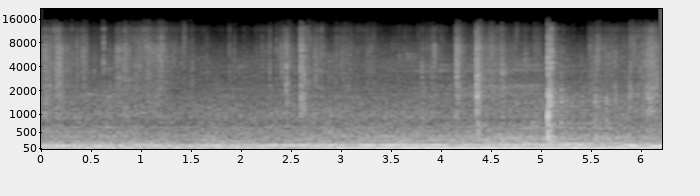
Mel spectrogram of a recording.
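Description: A steady low rumble that grows louder about three seconds in, with a few sharp crackles of a paper packet being handled and opened.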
